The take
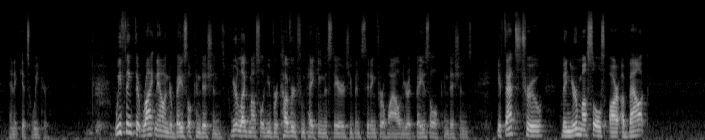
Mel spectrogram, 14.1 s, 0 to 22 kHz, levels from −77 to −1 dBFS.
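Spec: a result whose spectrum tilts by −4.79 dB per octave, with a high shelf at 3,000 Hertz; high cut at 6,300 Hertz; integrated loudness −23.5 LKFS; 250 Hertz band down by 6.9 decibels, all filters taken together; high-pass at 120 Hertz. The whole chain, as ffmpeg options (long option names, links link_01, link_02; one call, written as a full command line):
ffmpeg -i in.wav -af "highpass=120,lowpass=6300,equalizer=frequency=250:width_type=o:gain=-8.5,highshelf=frequency=3000:gain=-9,volume=9.5dB" out.wav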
